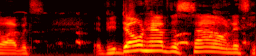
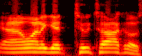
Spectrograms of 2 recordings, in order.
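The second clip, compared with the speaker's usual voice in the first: ordinary talk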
